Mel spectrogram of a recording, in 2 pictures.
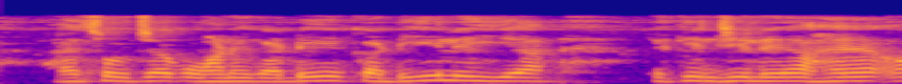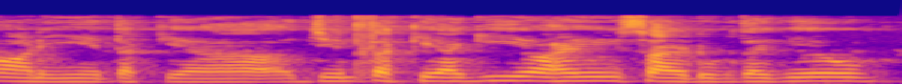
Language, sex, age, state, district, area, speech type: Dogri, male, 30-45, Jammu and Kashmir, Jammu, rural, spontaneous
